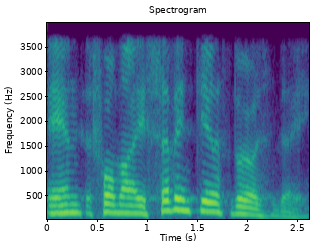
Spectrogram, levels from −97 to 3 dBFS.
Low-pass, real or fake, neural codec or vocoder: 3.6 kHz; fake; codec, 24 kHz, 3 kbps, HILCodec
